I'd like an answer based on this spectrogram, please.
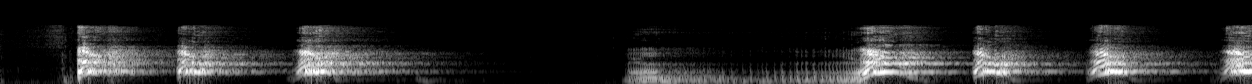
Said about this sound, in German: Hast du es erraten? Das war nämlich mein Hund Carlos.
